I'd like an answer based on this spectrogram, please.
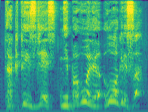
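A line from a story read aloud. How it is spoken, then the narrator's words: Strained, hoarse. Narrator (Russian): Он с трудом выдавил сиплую фразу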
